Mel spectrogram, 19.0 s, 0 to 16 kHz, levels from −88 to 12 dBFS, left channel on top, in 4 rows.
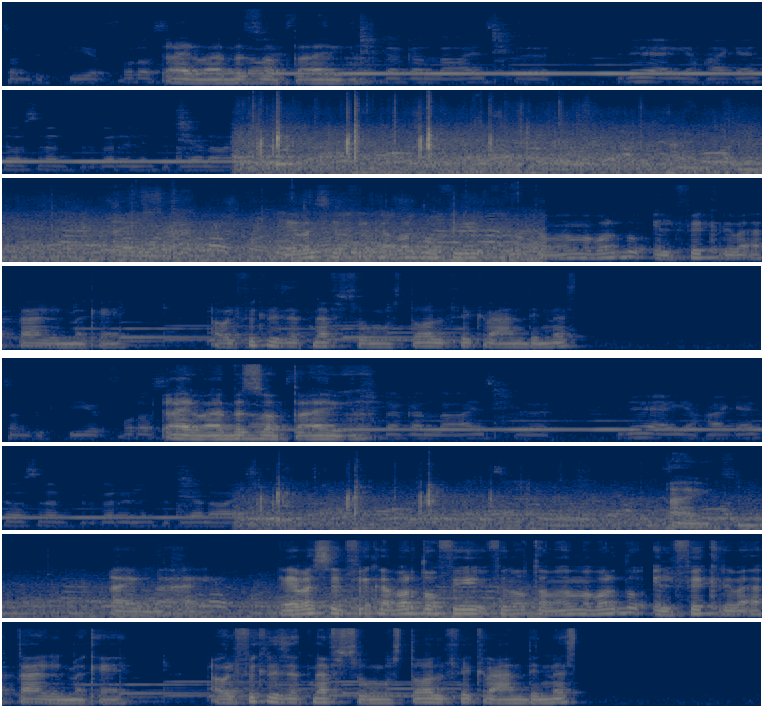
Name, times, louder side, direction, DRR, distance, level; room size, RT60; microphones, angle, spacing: voice 1, 0.0-8.1 8.5-9.5 15.6-15.9, equal, 5° left, 1.1 m, -60 dB
sound 1, 0.8-0.9 1.5-1.6 1.9-2.7 3.1-3.5 4.2-4.5 5.8-6.4 7.5-7.6 7.9-8.0 8.3-11.1, left 3 dB, 55° left, 2.8 m, -68 dB
voice 2, 1.0-2.3 8.9-9.2 10.2-10.8 11.2-15.0 15.5-17.8, right 5 dB, 65° right, 0.5 m, -43 dB
sound 2, 1.1-7.8 8.2-17.1, left 4 dB, 20° right, 0.7 m, -54 dB
sound 3, 6.2-12.9, left 7 dB, 80° left, 0.4 m, -43 dB
15.0 x 8.2 x 2.4 m
head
